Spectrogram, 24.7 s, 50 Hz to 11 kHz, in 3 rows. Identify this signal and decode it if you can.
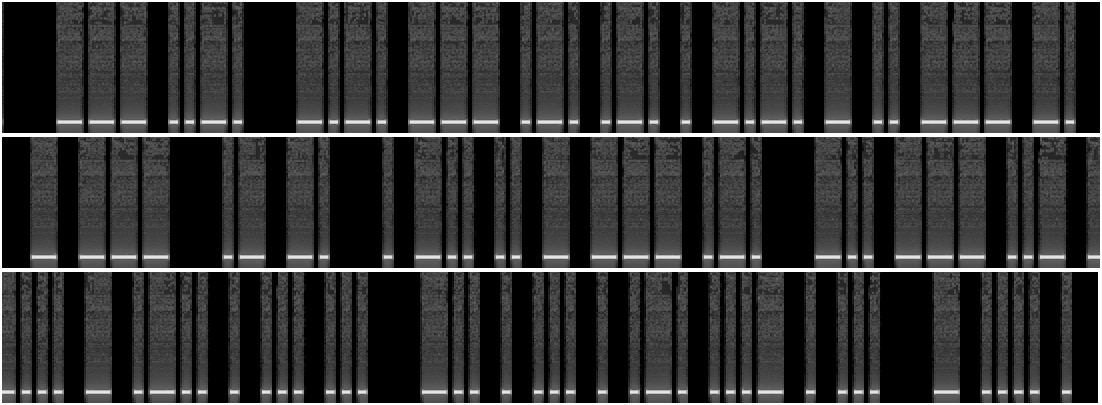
Morse code, heard as a keyed tone, about 20 wpm, 1000 Hz. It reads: OF CORRECTION TO AN EDITOR DOUBTLESS DESERVES THE
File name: qotdfiles / 20wpm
